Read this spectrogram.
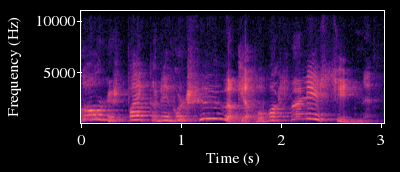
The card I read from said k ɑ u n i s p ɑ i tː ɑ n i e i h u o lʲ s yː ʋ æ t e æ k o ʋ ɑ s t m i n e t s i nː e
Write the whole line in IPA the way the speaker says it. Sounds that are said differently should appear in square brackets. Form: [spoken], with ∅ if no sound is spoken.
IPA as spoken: k ɑ u n i s p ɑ i [kː] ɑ n i e i h u o lʲ s yː ʋ æ [k] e æ k o ʋ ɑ s t m [æ] n e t s i nː e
